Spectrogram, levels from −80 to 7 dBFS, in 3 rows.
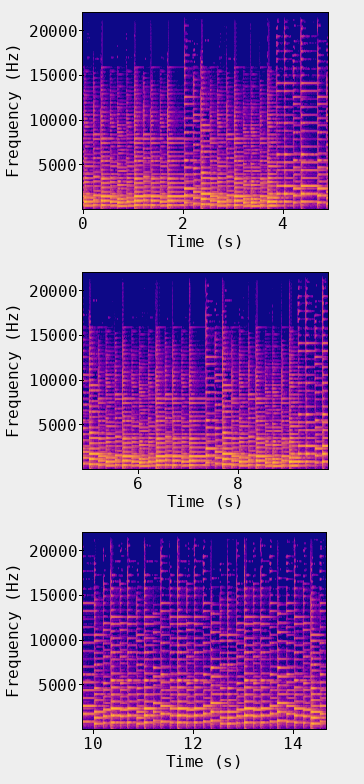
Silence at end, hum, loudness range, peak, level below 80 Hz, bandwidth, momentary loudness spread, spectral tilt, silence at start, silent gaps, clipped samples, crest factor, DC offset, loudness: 0 s; none; 1 LU; 0 dBFS; -44 dBFS; over 20 kHz; 4 LU; 1 dB/octave; 0 s; none; 0.2%; 10 dB; under 0.1%; -9 LUFS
